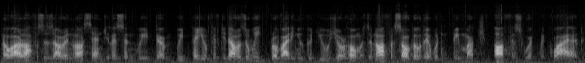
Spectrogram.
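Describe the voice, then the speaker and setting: Brisk, bright-voiced smooth businessman. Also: mid-range voice, expressive, low-quality recording. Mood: businesslike, evasive. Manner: brisk, glib, with calculated hesitations. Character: smooth, charming, evasive businessman on the telephone. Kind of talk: 1940s radio drama acting.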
